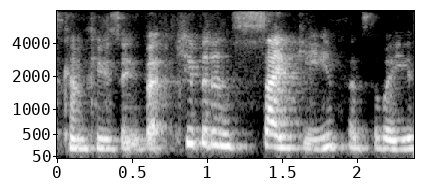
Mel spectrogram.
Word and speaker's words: Psyche: youngest who was named psyche by the way this is how psyche is spelled with the silent no that's confusing but keep it in psyche that's the way you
